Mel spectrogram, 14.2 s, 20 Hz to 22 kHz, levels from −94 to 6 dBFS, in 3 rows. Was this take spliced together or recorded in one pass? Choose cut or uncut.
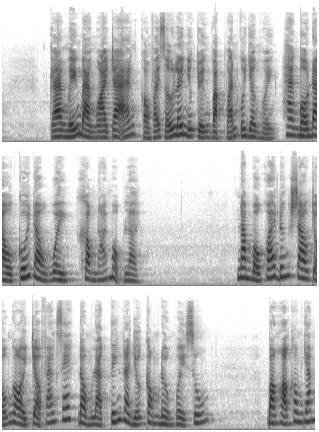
cut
